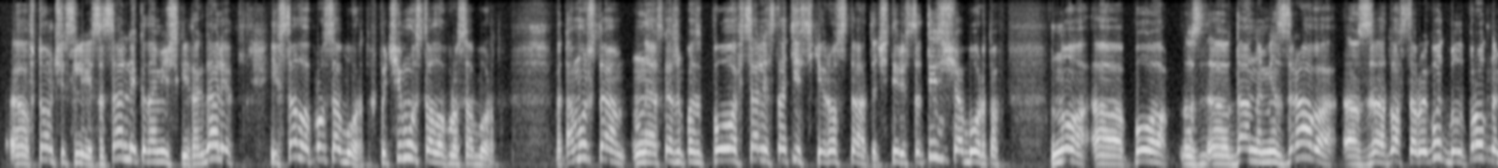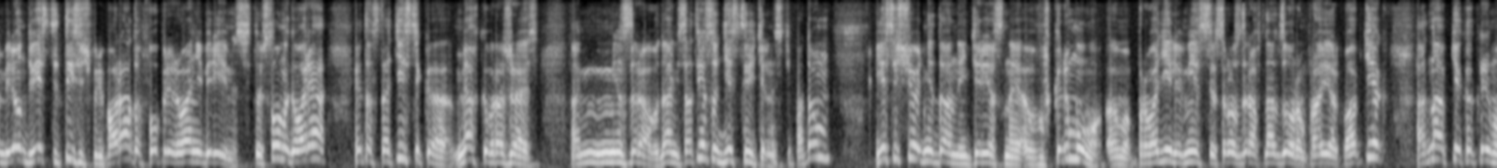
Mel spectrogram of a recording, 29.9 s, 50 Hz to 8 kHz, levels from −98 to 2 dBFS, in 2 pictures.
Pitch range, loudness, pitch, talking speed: 160-230 Hz, -17 LUFS, 180 Hz, 145 wpm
